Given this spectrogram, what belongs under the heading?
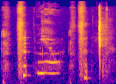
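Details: Young woman with Tourette's syndrome for most of her life; vocal tics, which she describes as clicking sounds, random gibberish and frequent meowing.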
